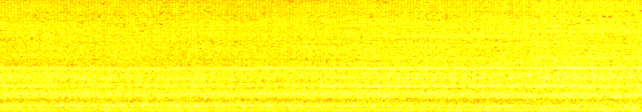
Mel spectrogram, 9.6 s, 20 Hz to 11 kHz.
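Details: 2019 Tata Tiago XZ petrol three-cylinder at idle: even, steady running with a soft regular pulse and no knocks or rattles; normal healthy engine.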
